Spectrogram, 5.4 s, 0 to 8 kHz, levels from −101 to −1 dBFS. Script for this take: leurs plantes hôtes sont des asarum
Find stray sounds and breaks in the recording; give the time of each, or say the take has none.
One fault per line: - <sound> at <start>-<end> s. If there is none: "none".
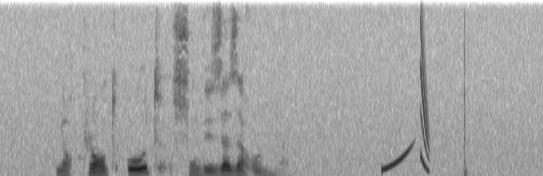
- chirp at 3.8-4.3 s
